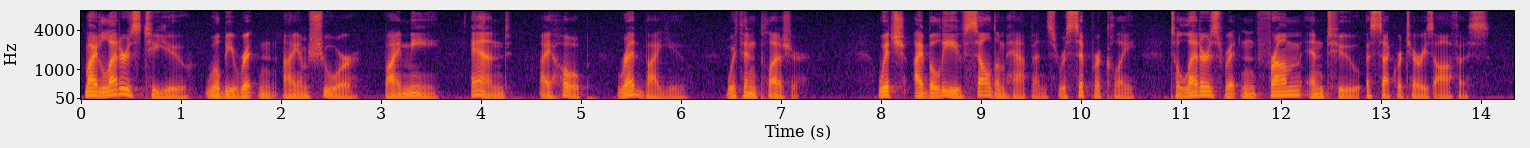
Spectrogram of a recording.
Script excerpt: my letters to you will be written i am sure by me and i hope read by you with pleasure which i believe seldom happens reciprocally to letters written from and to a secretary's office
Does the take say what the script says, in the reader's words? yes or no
no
